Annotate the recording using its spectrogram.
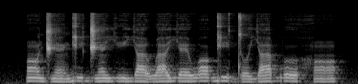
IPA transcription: ɔ̃˧d͡ʒɛ̃˨ ɡi˧d͡ʒɛ̃˧ ji˨ja˨ wa˨˦jɛ˧wɔ˦ ɡi˦˨ do˨ja˨˦ bo˦˨ hɔ̃˧

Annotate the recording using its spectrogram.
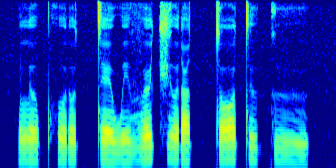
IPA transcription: lɤpʰoɾotːɛ wevœ t͡ʃɤɾɑtːɔ tɯkɯ

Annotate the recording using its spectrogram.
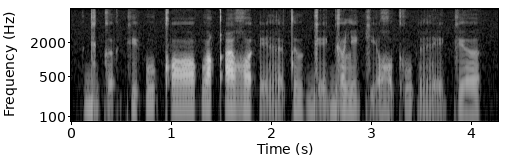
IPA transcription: ɡʲəkə̰ʔ kʲɨʔu kʼɔ | uqʼeʁʷə ʔḛrə̰tɯ ɡḛ ɡʲɔlʲekʲḛ ʁʷə̰kʼuʔrḛ kʲə

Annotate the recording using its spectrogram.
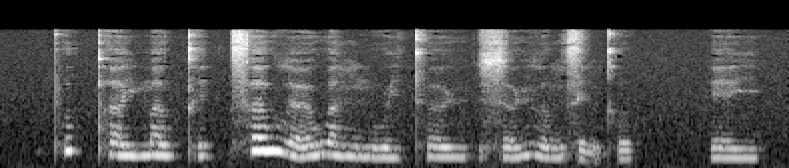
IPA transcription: pʰʊ˥k̚pʰɐ˧jmɐ˧wkʰɪ˨˥k̚ t͡sʰɐ˥wlœː˨˥ wɐ˧ŋ muː˨jt̪ʰɵ˧ɥ | sɵ˨˥ɥlʊ˨˧ŋsɪ˨˩ŋkʰʊ˨˥k̚ | e˧j

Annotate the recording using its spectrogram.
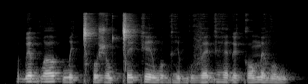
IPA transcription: ɓɛb wʌ | weǀʰoʒɔwǀe ke woɡʱebu vɛɡʱɛɗɛ kɔmɛvow

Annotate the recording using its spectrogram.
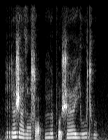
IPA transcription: rœʒɐː ðœsˤo̰ | ŋɵpʼo̰ ʃœː juːdʱu

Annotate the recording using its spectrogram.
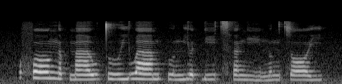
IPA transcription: fɔː˥ŋɐ˨p̚maː˨˧w t̪uː˨˧jwaː˧mkʷɐ˨˧ŋ jɵ˧t̚iː˧t͡sʰɐ˧ŋ iː˨˩n̪ʊ˧ŋt͡sɔː˧j

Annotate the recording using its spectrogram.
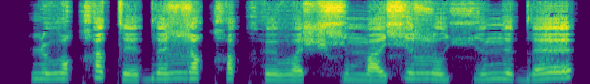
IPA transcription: ɳʏvəqʰɛ ted̪ɛ ɮəqʰʌ kʰʏvaʃ ɕəmaɕʌ ɮoçʏn̪e d̪ɛ

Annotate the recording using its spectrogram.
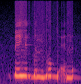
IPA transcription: k͡pe lʲɔɡ͡bənɡo bɛ̰n

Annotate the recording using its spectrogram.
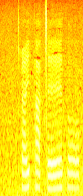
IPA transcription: qʰeha ǀɛːθɔ

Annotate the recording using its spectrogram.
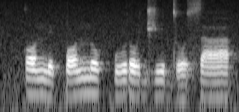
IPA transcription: kɔ˧ne˨k͡pɔ˨˦ no˦˨k͡pu˨˦ ɾo˦d͡ʒi˦˨do˨˦ sa˦

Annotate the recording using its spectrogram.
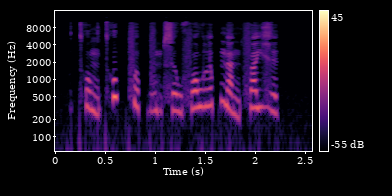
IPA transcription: t̪ʰo˧˩ŋt̪ʰo˦˥p̚fəː˨˩p̚ və̰˧˨msə̤˨˩wfɔ˧w lə˦˥p̚na˧˩n fa˧jɣe˨˩k̚

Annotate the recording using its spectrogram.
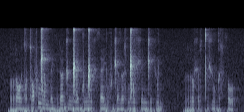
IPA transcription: rɔʊ̯dɔ d͡zɔfŋ͡ǁɜ mbɛjrœd͡ʒu ŋ͡ǁœɪ̯ɡuŋ͡ǁuʃ θɛjuf d͡ʒɜðœsŋ͡ǁɔj ʃend͡ʒet͡ʃuj | roʃœs tʲoʒuɡœs θo

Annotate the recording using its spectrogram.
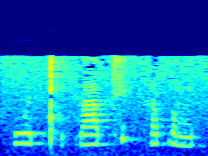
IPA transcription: wɵ˧t̚kʷʰɪ˨k̚waː˧p̚ sɪ˥k̚hɐ˨˥p̚ɐ˨m

